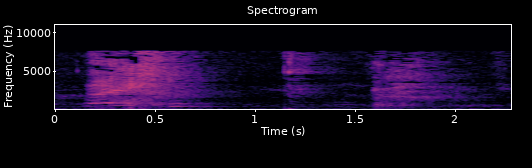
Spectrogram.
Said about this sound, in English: That was a glorious sneeze.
